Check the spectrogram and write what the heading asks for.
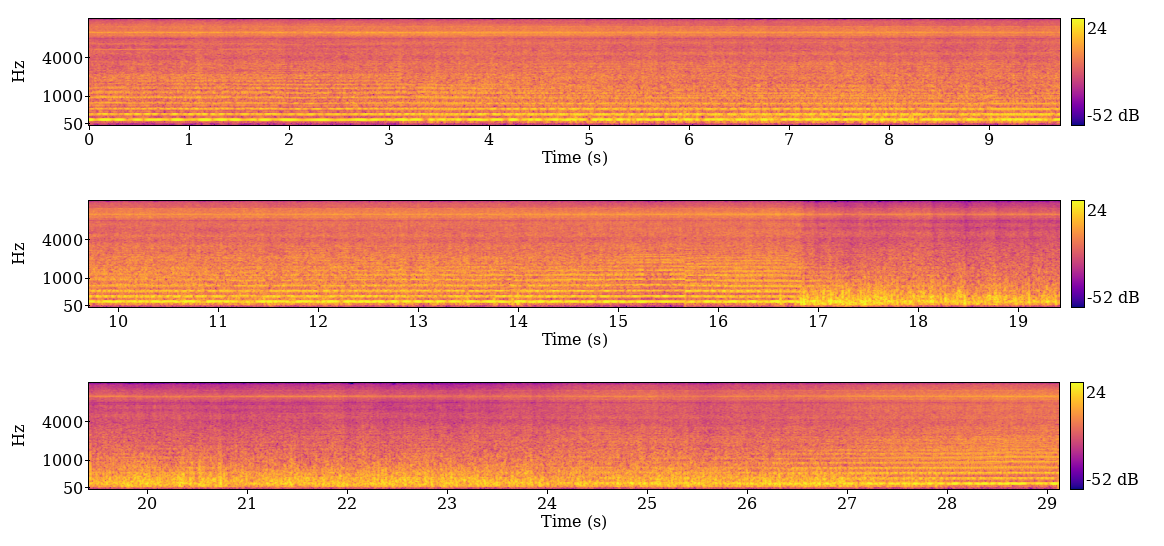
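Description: Multirotor drone motors and propellers running at a steady pitch, with a thin high electronic whine over them. About halfway through, the drone gives way to a rushing noise, and the pitched drone returns near the end.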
